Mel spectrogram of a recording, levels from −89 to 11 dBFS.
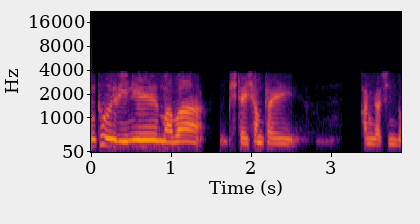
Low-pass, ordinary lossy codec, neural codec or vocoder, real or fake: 3.6 kHz; none; none; real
